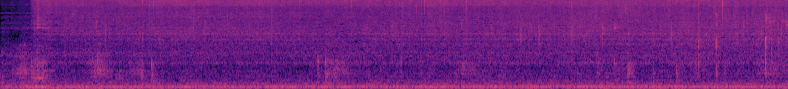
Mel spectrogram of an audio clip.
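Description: A knife scrapes chopped onion off a plastic board.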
